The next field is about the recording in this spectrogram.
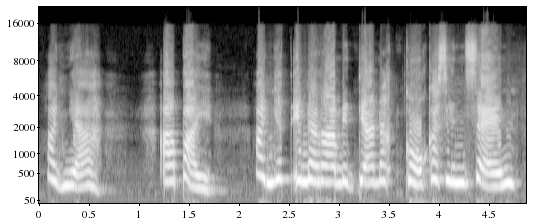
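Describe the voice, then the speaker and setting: A woman's voice: very high-pitched, unhurried. A woman playing a worried, scolding middle-aged mother in a radio drama, reproachful but caring. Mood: puzzled, worried. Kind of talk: radio drama acting in Ilocano.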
